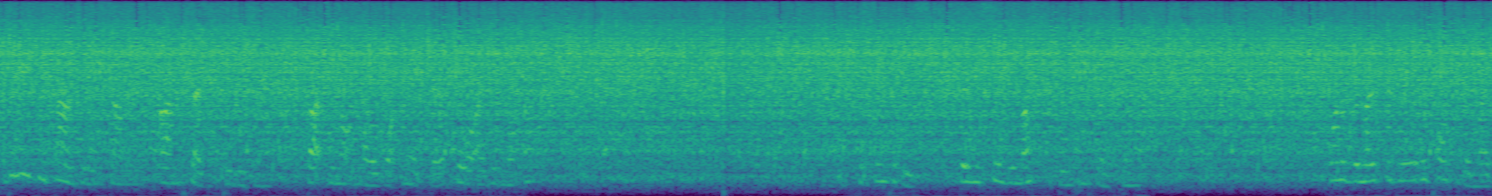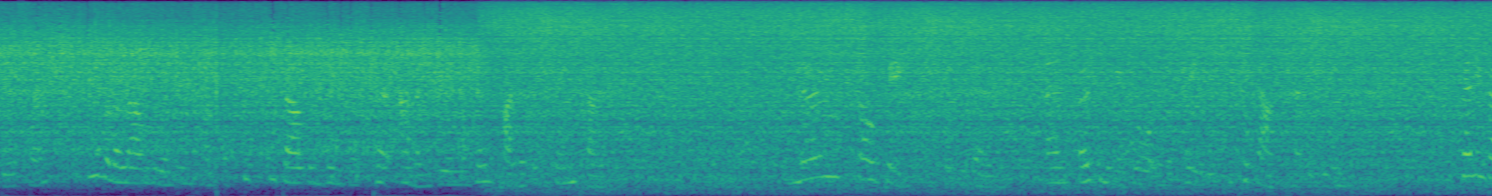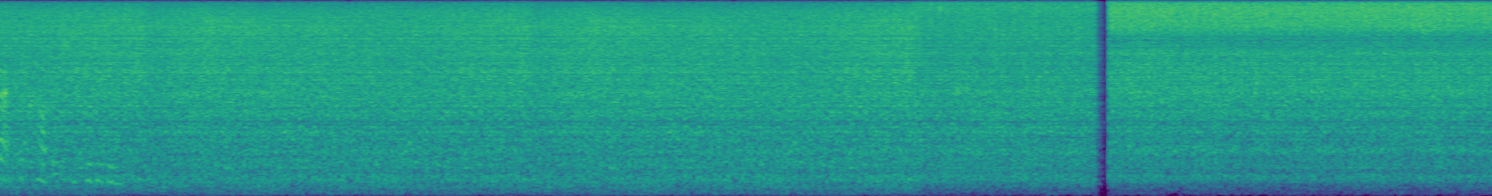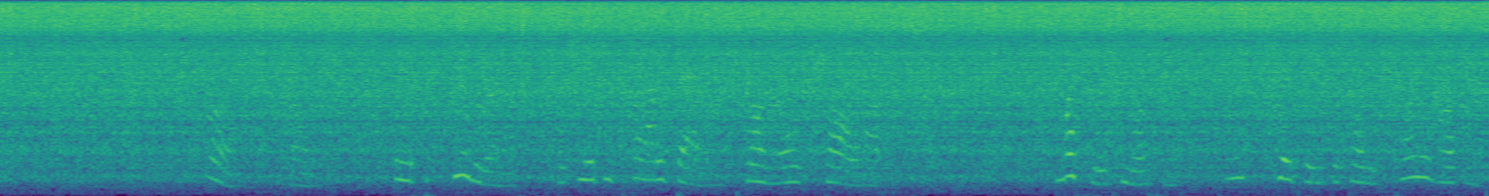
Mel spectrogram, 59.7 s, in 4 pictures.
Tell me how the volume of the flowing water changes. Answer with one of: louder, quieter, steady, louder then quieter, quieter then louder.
steady.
